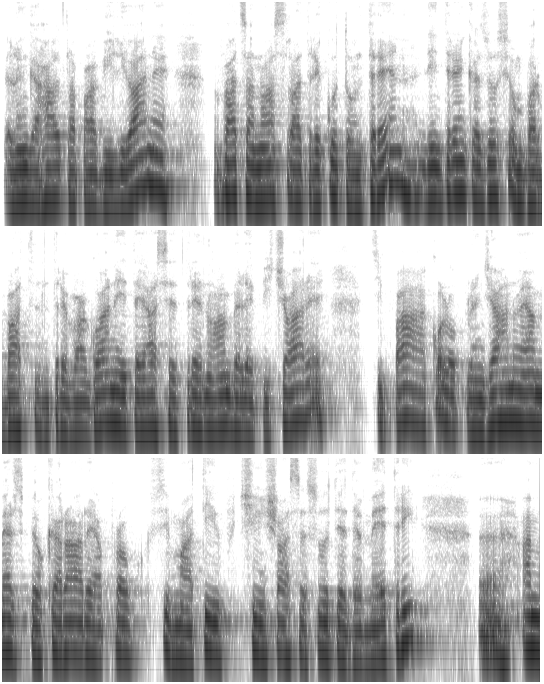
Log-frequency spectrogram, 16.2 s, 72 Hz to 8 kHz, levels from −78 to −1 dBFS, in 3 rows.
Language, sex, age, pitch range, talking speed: Romanian, male, 60-79, 115-130 Hz, 140 wpm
